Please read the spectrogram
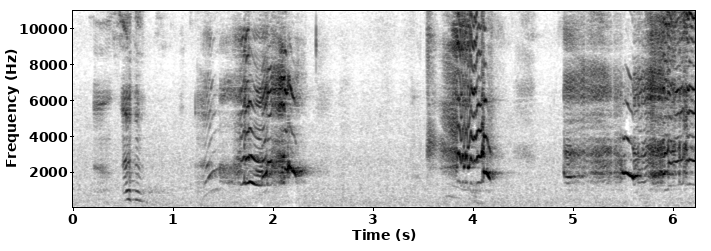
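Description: An infant squealing and babbling in three high-pitched bursts, each a second or less long, with short pauses between.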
